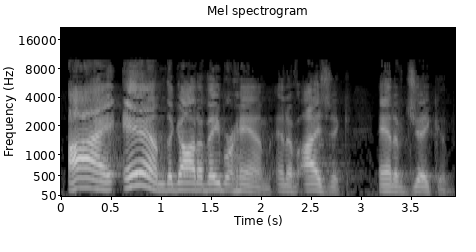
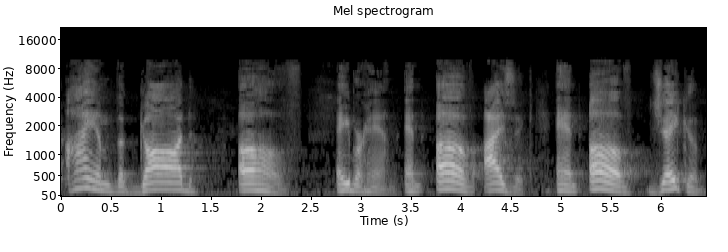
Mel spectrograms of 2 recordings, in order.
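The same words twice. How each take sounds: First: "am" leaned on, each "of" passed over lightly; stress on am. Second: Each "of" slowed and pressed hard; stress on of. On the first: Preacher reading God's words to his congregation, stress on am. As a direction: quote God with the weight on "am". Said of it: "not so much the word "is". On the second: Preacher rereading God's words to his congregation, stressing of. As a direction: lean on every "of", unhurried. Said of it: "as it is the word "of". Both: Shown as a demonstration.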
